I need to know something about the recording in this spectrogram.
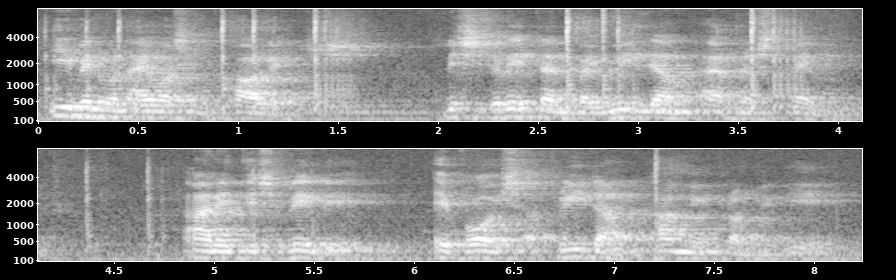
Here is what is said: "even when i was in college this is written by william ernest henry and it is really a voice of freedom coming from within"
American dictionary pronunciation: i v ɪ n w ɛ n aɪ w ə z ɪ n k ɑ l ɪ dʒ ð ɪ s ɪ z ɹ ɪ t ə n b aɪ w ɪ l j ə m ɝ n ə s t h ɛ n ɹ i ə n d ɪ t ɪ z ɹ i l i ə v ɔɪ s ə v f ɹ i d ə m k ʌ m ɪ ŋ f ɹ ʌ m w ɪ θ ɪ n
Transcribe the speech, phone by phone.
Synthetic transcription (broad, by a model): i v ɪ n w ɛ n aɪ w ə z ɪ n k ɑ l ɪ dʒ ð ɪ s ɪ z ɹ ɪ t ə n b aɪ w ɪ l j ə m ɝ n ə s t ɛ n i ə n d ɪ t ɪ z ɹ i l i ə v ɔɪ s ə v f ɹ i d ə m k ʌ m ɪ ŋ f ɹ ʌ m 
